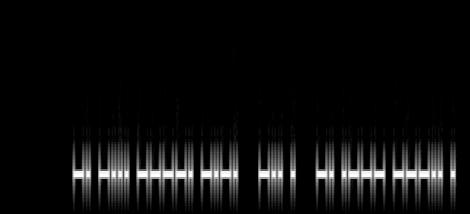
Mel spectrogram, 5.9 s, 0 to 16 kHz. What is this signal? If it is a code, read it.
Morse code, heard as a keyed tone, about 30 wpm, 700 Hz. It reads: NB9C DE NJ8E
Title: USA Callsign DE Callsign - 4 Characters - 30wpm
